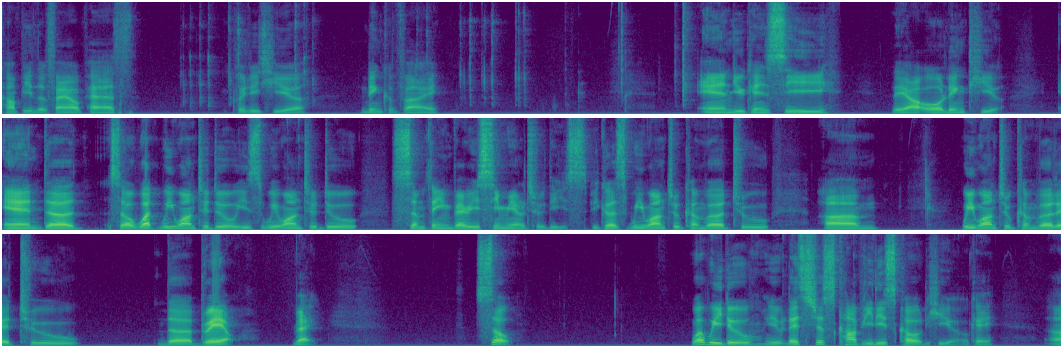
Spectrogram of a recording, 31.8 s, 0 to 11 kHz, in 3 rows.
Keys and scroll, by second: 1.8 Return, 2.3 Return, 2.3 k, 3.7-5.2 typing, 6.9 super+r, 31.6-31.7 typing.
